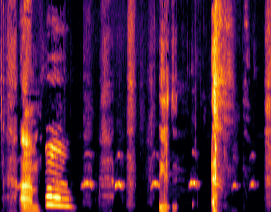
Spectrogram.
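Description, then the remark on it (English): A baby blows a toy whistle, making short, thin, high toots at an uneven pace, with squealing and babbling vocal sounds between them. “The baby is blowing a whistle.”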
